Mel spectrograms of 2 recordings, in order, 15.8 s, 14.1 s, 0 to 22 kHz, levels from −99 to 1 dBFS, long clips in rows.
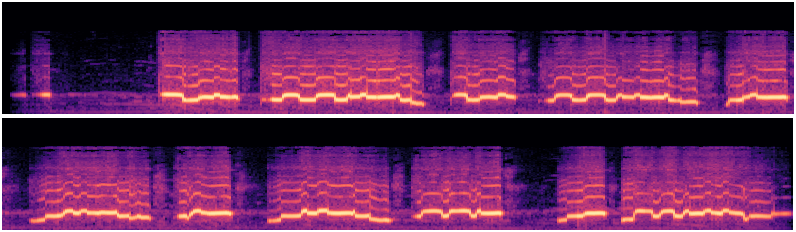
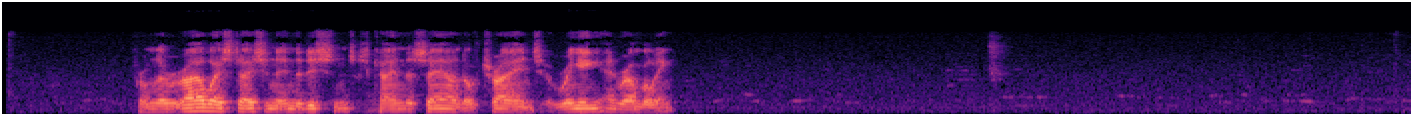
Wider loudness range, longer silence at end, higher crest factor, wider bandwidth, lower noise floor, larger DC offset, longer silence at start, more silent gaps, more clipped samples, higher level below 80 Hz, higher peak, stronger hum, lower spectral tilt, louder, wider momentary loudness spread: second, 4 LU vs 8 LU; second, 0.05 s vs 7.4 s; second, 10 dB vs 24 dB; about the same, 7.4 kHz vs 7.8 kHz; second, -57 dBFS vs -67 dBFS; neither; second, 0.35 s vs 1.35 s; neither; neither; first, -62 dBFS vs -68 dBFS; first, 0 dBFS vs -6 dBFS; neither; second, -4.5 dB/octave vs -6 dB/octave; first, -10 LUFS vs -25 LUFS; about the same, 12 LU vs 14 LU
